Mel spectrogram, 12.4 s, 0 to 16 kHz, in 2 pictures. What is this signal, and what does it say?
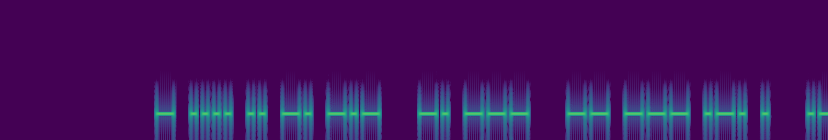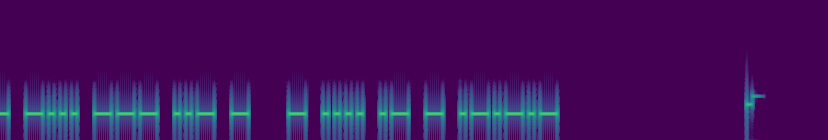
Morse code, heard as a keyed tone, about 28 wpm, 700 Hz. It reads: THINK NO MORE ABOUT THAT.
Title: Sentences from Top 200 Words 28wpm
